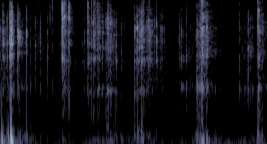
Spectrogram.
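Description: Tiny hard plastic duck pieces from a board game, like miniature rubber duckies, rattle and clatter together in a hand, a quick series of bright, clicky bursts over about a second, fairly quiet, with no one talking.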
